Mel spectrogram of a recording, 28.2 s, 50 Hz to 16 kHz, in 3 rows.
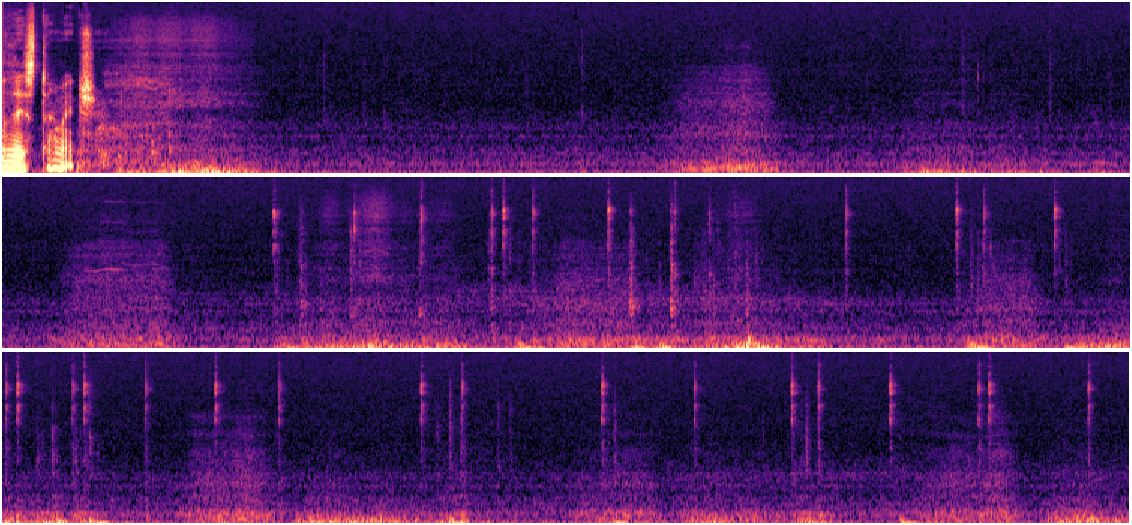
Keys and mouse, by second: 12.3 super+right click, 13.5 super+click, 13.8 alt+super+click, 15.5 super+w, 16.4-17.3 super+drag, 17.6-18.2 alt+super+drag, 18.8 super+click, 19.4 ctrl+shift+super+click, 20.0-20.6 super+drag, 21.1 super+click, 22.6-23.8 alt+super+drag, 24.6 super+click, 25.6-26.2 alt+super+drag, 26.9 super+click, 27.9 super+click.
